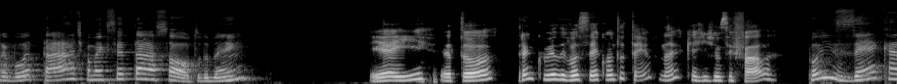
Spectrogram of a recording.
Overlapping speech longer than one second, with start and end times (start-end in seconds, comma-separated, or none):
none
